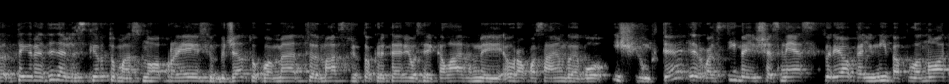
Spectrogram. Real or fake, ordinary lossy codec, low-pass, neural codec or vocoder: fake; MP3, 64 kbps; 7.2 kHz; codec, 16 kHz, 8 kbps, FunCodec, trained on Chinese and English, 25 frames a second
